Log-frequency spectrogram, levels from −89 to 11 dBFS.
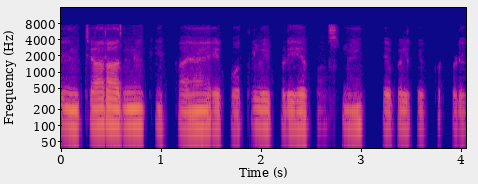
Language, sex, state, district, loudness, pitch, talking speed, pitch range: Rajasthani, male, Rajasthan, Churu, -34 LUFS, 95 Hz, 205 wpm, 95-100 Hz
